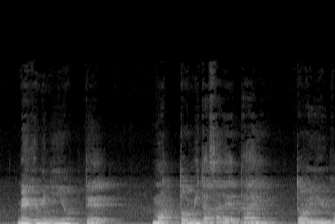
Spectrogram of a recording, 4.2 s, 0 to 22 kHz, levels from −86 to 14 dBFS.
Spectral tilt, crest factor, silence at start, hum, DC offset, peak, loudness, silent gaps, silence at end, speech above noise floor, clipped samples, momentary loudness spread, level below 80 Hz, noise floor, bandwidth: -7.5 dB/octave; 16 dB; 0.2 s; none; under 0.1%; -2 dBFS; -19 LUFS; none; 0 s; 24 dB; under 0.1%; 8 LU; -52 dBFS; -41 dBFS; 9.2 kHz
